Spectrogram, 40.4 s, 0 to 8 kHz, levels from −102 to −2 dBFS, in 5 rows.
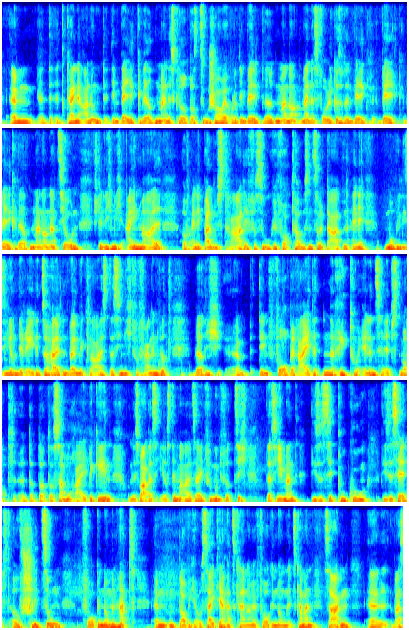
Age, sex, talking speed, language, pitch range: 50-69, male, 135 wpm, German, 115-135 Hz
